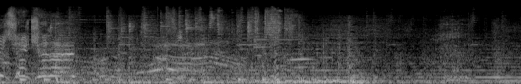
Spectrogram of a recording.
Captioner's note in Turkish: Çarpışma sesleri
